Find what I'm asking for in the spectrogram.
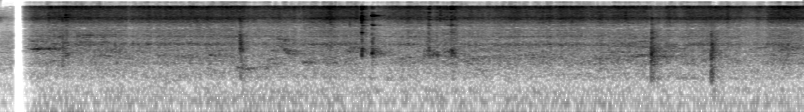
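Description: Tea boils on a stove with a steady low hiss and soft bubbling, a few faint clinks and pops rising above it now and then.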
